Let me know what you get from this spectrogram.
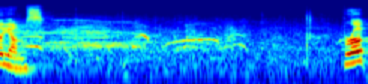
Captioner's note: attendees cheering; attendees applauding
